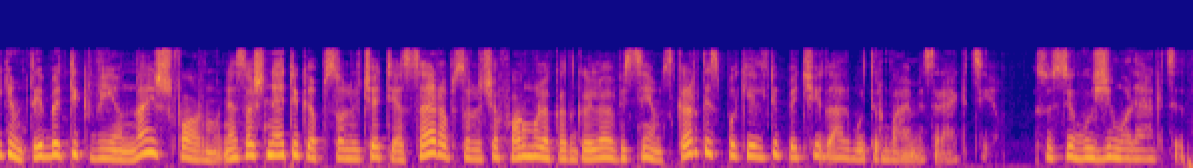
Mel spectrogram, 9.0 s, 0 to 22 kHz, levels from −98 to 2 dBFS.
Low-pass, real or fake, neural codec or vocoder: 7.2 kHz; fake; codec, 16 kHz, 8 kbps, FreqCodec, larger model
